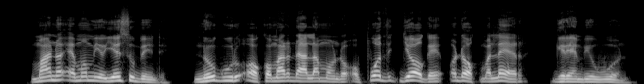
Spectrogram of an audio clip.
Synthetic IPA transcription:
manɔɛmɔmɪjɔjesubendḛ | noɡuɾɔkɔmardalamɔndɔʔɔpwɔd̪d͡ʒɔɡɛʔɔdɔkmalɛr | ɡɪɾembjowon

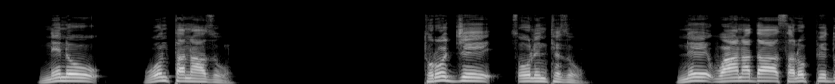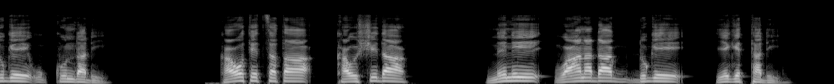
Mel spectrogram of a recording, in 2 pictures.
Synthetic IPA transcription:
nɛnɛw | wɔnt̪ːɐnaːzo̰ː | t̪ʊɾɔd͡ʒːet͡sʼo̞ːlɪnt̪ːɛzo̰ː | nɛwaːnɐd̪asɐlɔpːɛd̪ʊɡeʊkːʊnd̪ɐd̪ḭ | kɐwɔt̪ɛt͡sːɐt̪ɐ | kɐwʊʃːɪd̪ɐ | nɛnɪwaːnɐd̪ɐd̪ʊɡe | jɛɡɛt̪ːɐd̪ḭː

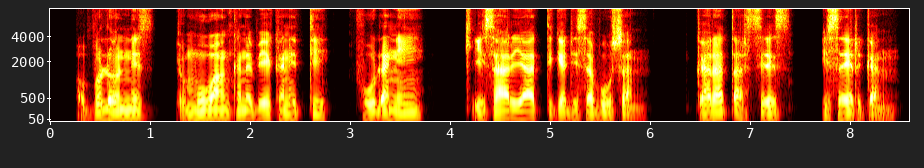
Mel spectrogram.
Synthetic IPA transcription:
ʔɔ̰bːɔlo̞ːnːɪs | jɔmːuːwaːŋkɐnɐbe̞ːkɐnɪt̪ːɪ | fuːᶑɐniː | kʼiːsaːɾɪjaːt̪ːɪɡɐd̪ɪsɐbuːsɐn | ɡ̥ɐɾɐt̪ʼɐɾse̞ːs | ɪsɐɛɾɡɐ̰n

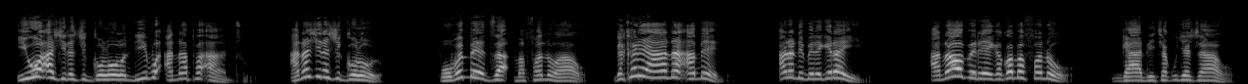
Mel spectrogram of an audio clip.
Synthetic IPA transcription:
iwɔat͡ʃitat͡ʃiɡɔlɔlɔndipɔʔanapʰaʔa̰ːntʰu̥ | anat͡ʃitat͡ʃiɡɔlɔlɔ | pɔpɛmbɛd͡zamafanɔaːwɔ̰ | ŋɡakʰalianaʔamɛnɛ | ananiɓɛɾɛkɛɾaḭːnɛ | anawɔpɛɾɛkakwamafanɔwɔ | ŋɡat̬it͡ʃakuɗjat͡ʃaːwɔ̰

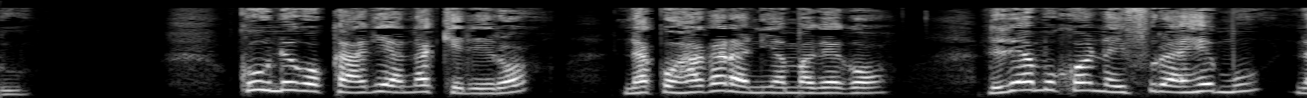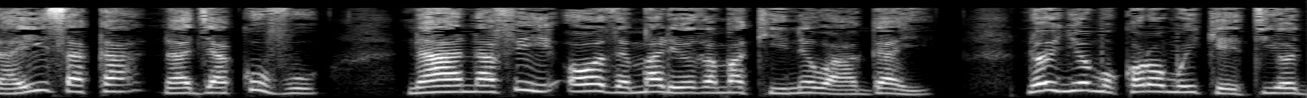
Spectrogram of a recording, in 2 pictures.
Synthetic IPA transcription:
u | kouneɣokaːɣeanakeɾeɾɔ | nakoɦaɣaɾaniamaɣɛɣɔ | ɾeɾeamokɔnaifuɾaɦemunaisakanad͡ʒakufu | naːnafiʔɔːðɛmaɾeoðamakiːnewaɡai | nɔiɲwemokɔɾwɔmwiketiɔ

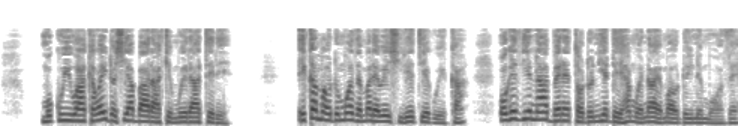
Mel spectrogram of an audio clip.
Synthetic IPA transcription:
mokuiwakɛwaidɔɕiabaɾakemweɾaːteɾe | ekamaodomɔðɛmaɾeaweʃiɾetiɛɣweka | oɣeðienaːbɛɾɛtɔːdoniedeːɦamwɛnawɛmaodoinemɔːðɛ

